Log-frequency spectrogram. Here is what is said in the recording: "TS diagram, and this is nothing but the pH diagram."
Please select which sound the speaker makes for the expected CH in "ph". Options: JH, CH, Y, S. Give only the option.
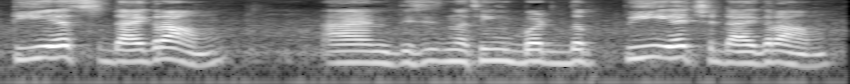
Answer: CH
